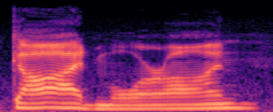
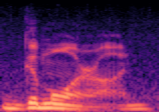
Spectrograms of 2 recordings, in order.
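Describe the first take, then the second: First: Slow, drawn-out "God, moron" with a loud, punched "God"; Swedish morning greeting. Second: "Good moron" run together fast, with "Good" stressed; said quickly. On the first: Teaching a Swedish good-morning greeting, slow and drawn out. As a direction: stretch out "God, moron" the way a Swede says it. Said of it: "You say". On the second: Showing the fast, natural Swedish greeting. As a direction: rattle off "Good moron" in one quick breath. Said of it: "you say it really fast". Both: Shown as a demonstration.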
